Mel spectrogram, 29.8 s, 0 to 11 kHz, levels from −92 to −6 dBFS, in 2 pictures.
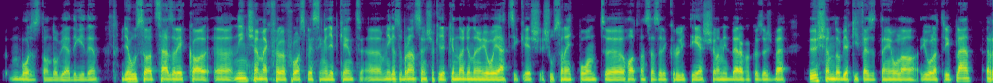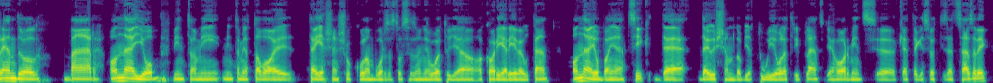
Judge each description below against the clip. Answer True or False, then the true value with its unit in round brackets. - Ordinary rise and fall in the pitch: False (1.5 semitones)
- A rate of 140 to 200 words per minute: True (150 wpm)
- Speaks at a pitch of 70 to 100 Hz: True (80 Hz)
